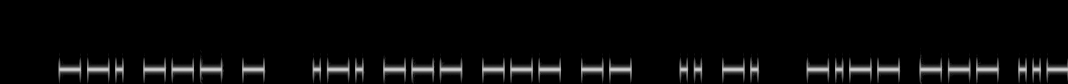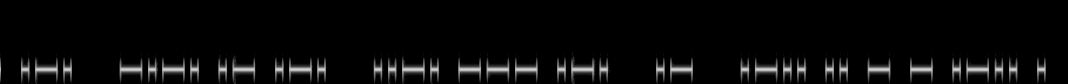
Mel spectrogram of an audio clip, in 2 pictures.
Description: Morse code, heard as a keyed tone, about 17 wpm, 700 Hz. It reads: GOT ROOM IN YOUR CAR FOR A LITTLE
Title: Sentences from Top 1000 Words - Review Part 1 - 17wpm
